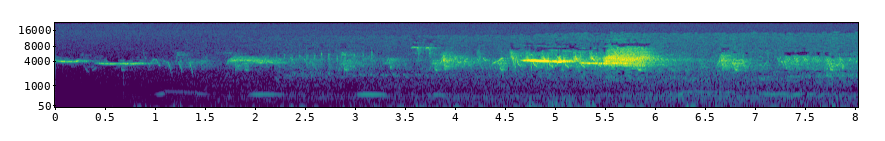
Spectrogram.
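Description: Faint birds chirping and whistling, with a louder spell of chirps about five seconds in.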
